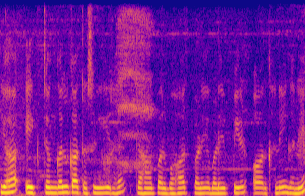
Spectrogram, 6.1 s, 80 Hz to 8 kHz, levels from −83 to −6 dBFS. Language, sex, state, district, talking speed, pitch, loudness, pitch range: Hindi, female, Uttar Pradesh, Hamirpur, 135 wpm, 220 Hz, -17 LUFS, 210-230 Hz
